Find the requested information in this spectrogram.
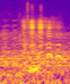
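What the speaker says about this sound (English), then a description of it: "It wasn't a very good goat noise" Short goat bleat effect from the Scapegoat card in the Magic: The Gathering Arena video game, a brief wavering nasal bleat of two or three pulses, faint and thin, alone with no talk.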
